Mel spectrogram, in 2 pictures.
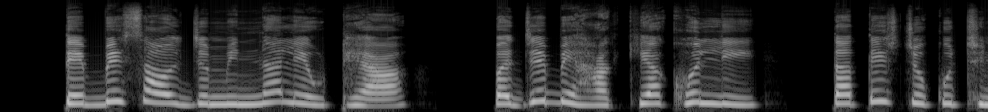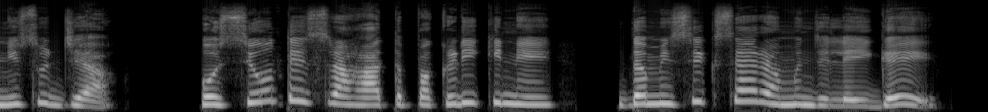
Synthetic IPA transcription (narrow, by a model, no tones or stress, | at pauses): t̪eːbesaːuld͡ʒɐmĩːnaleʊʈʰeja | pɐɾd͡ʒeːbeɦaːkʰːɪjakʰoːli | t̪at̪eːsd͡ʒokʊt͡ʃʰnĩsʊd͡ʒja | ɦoːɾsjõt̪eːsɾaɦaːt̪ʰpɐkɽikɪne | d̪ɐmɪsɪksɛːɾamɐ̃nd͡ʒleːiɡɐeː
